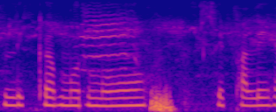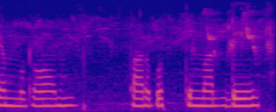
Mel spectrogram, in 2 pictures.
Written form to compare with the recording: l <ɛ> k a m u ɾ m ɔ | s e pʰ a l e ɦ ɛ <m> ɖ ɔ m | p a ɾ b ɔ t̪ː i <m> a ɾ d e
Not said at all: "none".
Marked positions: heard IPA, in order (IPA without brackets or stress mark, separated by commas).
i, m, m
